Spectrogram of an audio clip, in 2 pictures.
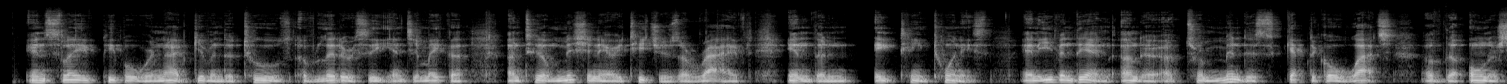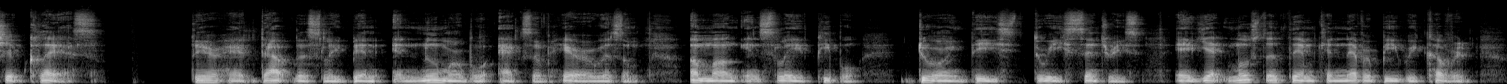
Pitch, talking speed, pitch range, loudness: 85 Hz, 105 wpm, 75-90 Hz, -19 LUFS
